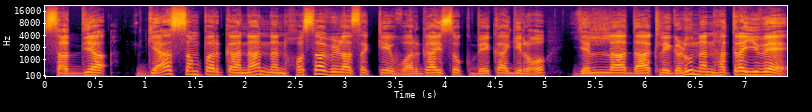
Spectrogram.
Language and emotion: Kannada, happy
